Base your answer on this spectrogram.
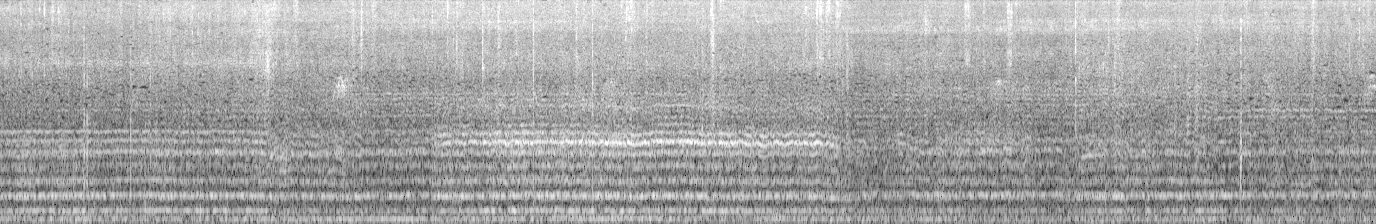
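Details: Bees at blooming palm tree flowers, a steady low droning buzz with layered humming tones holding throughout, many insects overlapping, with faint scattered clicks in the background.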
